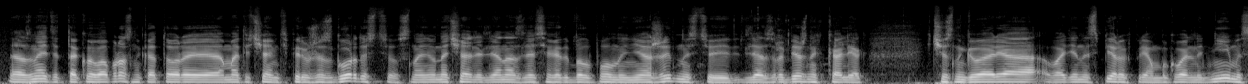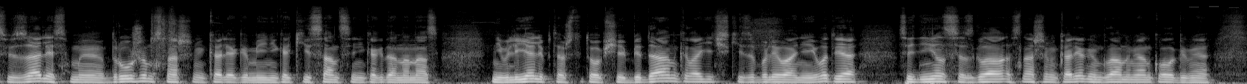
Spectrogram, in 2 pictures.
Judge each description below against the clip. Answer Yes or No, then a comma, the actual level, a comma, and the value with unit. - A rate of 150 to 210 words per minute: Yes, fast, 160 wpm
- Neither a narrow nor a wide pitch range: No, narrow, 1.9 semitones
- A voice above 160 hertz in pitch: No, low, 110 Hz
